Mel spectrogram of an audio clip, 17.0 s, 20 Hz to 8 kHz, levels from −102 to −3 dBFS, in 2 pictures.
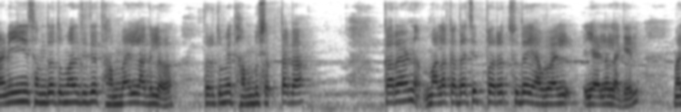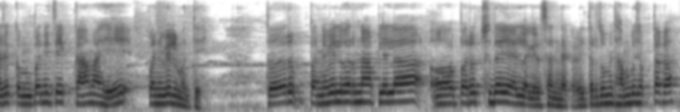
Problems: background sounds at intervals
